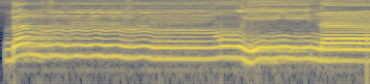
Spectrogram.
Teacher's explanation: Bam, fathatain bertemu mim. Idgham bi gunnah masuk pada huruf mim dan ditahan selama 3 harakat.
